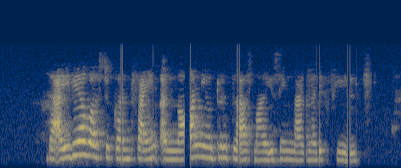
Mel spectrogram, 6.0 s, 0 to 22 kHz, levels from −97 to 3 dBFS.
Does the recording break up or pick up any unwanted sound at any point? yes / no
yes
